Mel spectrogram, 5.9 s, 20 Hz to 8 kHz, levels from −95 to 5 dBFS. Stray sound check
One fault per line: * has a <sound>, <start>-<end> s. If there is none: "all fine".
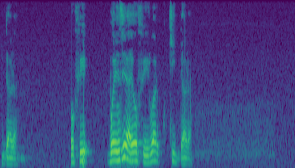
all fine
